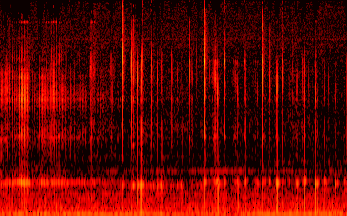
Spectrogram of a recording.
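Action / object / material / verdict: tap / small glass jar partly filled with water, metal screw lid / glass / none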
